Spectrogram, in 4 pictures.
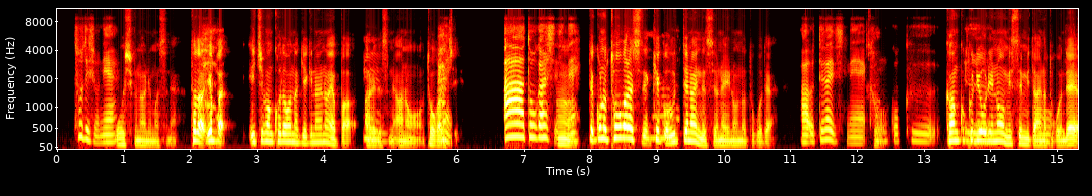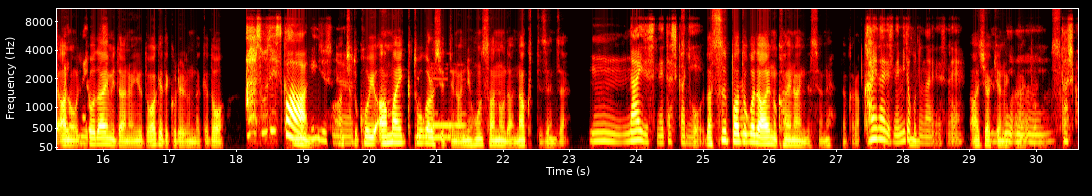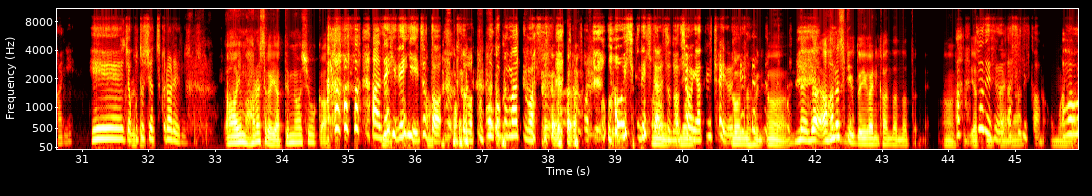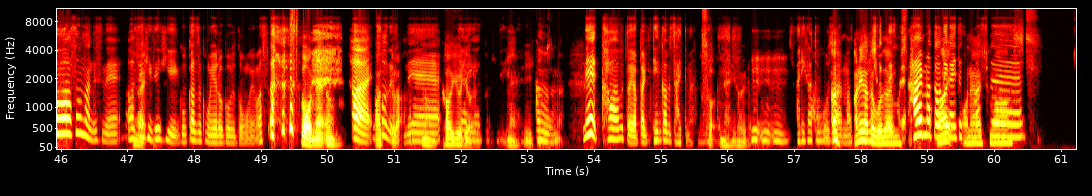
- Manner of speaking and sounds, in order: tapping; laugh; laughing while speaking: "あの、報告待ってます。ちょっと … てみたいので"; "聞く" said as "きう"; laugh; laugh
- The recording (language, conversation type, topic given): Japanese, unstructured, 家でよく作る料理は何ですか？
